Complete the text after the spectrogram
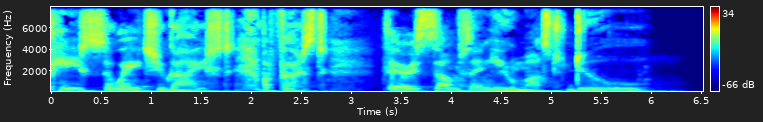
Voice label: female ally start; Patron; ghost oathkeeper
